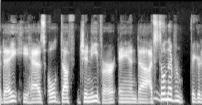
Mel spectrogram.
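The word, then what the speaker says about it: genever: He has Old Duff Geneva, and I've still never figured out what the exact proper pronunciation for the term is. But anyways, Freeland has Geneva. Is that how you guys actually call? It is.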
